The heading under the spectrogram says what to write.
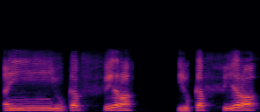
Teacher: ادغام ما غنہ کریں گے، این غنہ ہوگا، ناک میں آواز آئے گی. این یکفر، یکفر، را پر فتحہ اس لیے اس کو بھاری پڑیں گے. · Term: مفخم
